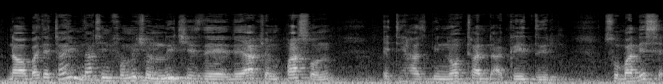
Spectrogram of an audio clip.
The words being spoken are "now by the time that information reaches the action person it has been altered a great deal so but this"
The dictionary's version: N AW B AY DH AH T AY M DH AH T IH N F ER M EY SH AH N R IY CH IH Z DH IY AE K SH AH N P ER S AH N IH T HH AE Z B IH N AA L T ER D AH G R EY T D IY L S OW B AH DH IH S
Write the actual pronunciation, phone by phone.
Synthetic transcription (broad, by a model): N AW B AY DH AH T AY M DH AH T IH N F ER M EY SH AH N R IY CH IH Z DH IY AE K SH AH N P ER S AH N IH T HH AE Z B IH N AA T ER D AH G R EY T D IY L S OW B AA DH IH S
